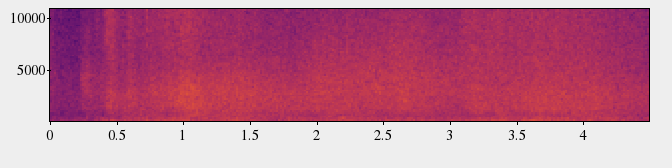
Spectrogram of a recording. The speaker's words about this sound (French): Dans les ténèbres, des flots ténébreux se balançaient, montaient les uns sur les autres et détonnaient comme des canons. Une sorte de rythme faisait de ce bruit une mélodie terrible.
